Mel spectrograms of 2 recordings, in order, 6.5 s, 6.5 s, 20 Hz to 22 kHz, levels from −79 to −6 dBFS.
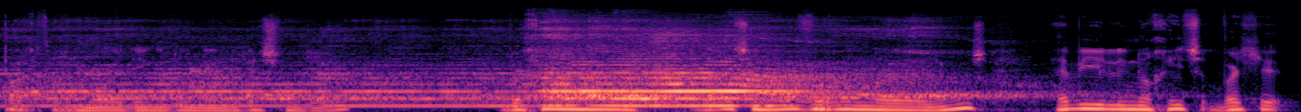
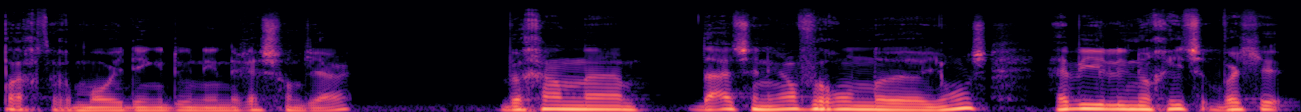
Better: second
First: household noises; very loud; throughout; 3 dB above the speech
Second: none

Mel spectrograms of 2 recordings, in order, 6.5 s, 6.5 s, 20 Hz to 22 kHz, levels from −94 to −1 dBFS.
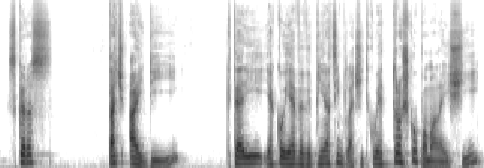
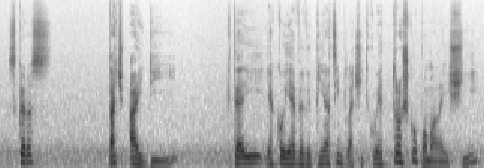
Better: first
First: none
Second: hiss; faint; throughout; 20 dB below the speech

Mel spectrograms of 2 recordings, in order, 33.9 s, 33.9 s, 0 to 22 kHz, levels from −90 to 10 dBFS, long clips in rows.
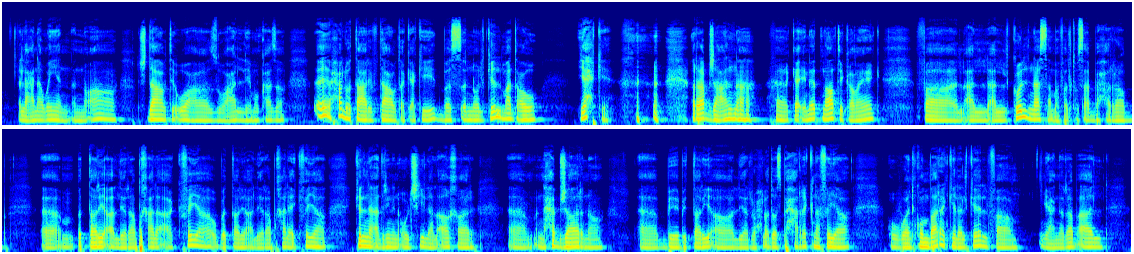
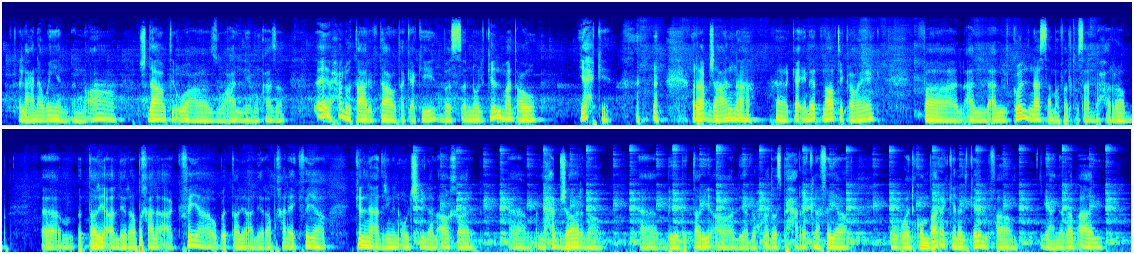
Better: first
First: none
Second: household noises; noticeable; throughout; 15 dB below the speech

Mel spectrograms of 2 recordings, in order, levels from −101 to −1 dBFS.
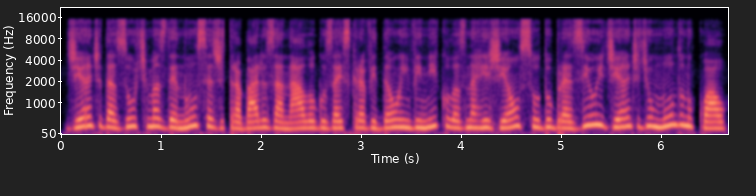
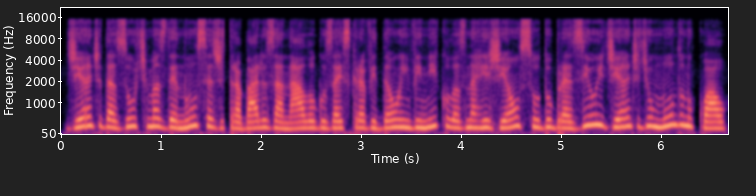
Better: neither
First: none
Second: none

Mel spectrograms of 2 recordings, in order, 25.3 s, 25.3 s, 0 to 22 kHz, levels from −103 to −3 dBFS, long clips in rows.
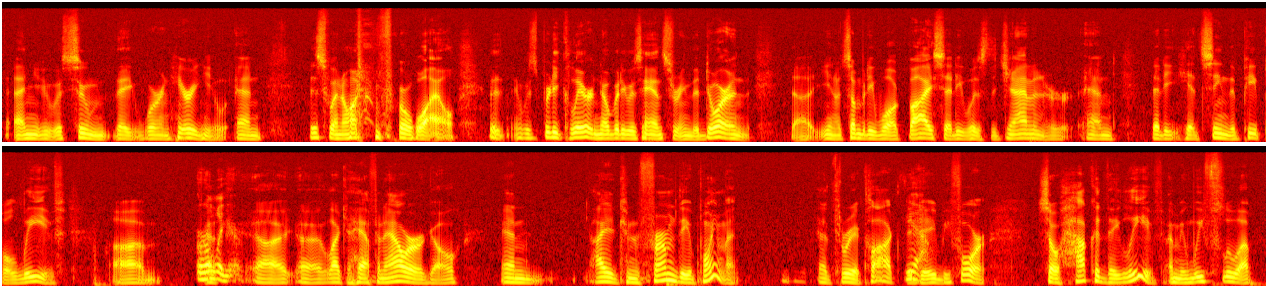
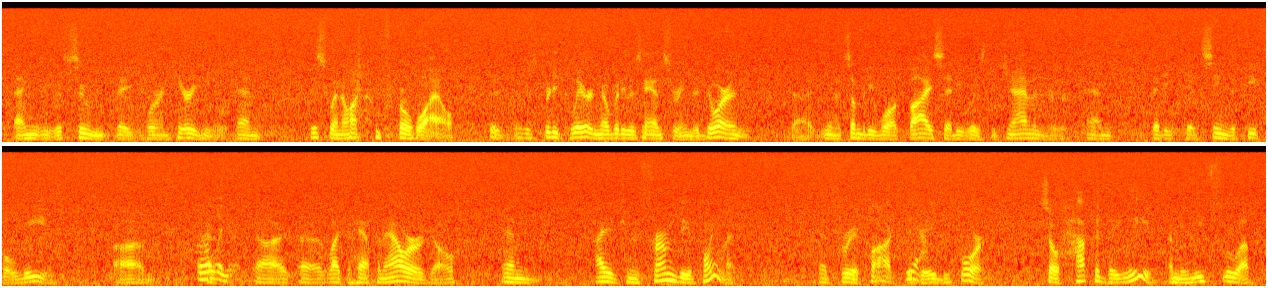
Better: first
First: hiss; faint; throughout; 30 dB below the speech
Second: hiss; loud; throughout; 1 dB below the speech

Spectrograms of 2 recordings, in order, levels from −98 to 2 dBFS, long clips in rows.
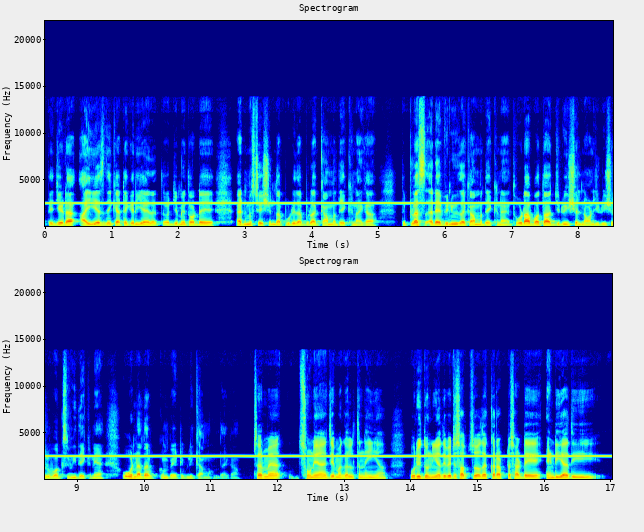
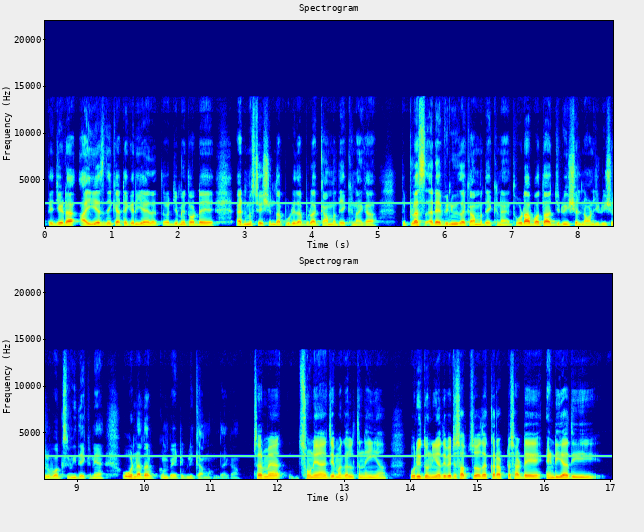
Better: second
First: high-pitched whine; loud; throughout; 2.5 kHz, 8 dB below the speech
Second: high-pitched whine; faint; throughout; 2.5 kHz, 25 dB below the speech

